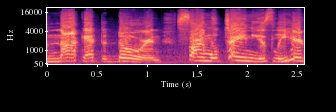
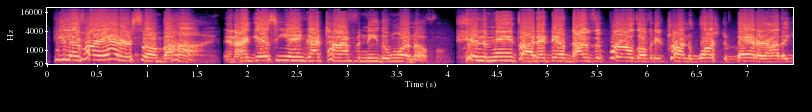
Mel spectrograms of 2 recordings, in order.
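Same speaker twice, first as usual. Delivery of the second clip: ordinary talk, nothing marked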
